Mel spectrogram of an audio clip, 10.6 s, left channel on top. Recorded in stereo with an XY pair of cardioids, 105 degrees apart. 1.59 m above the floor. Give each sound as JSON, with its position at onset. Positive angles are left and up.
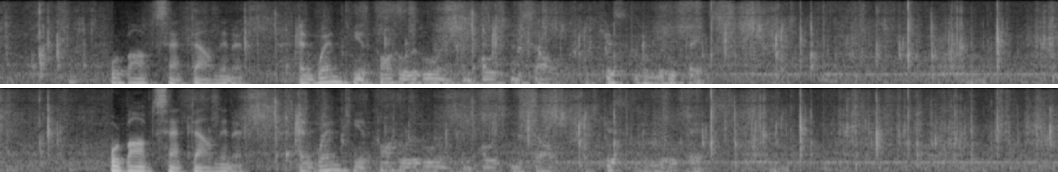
{"t": 1.1, "sound": "a man speaking", "azimuth_deg": -70, "distance_m": 0.6}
